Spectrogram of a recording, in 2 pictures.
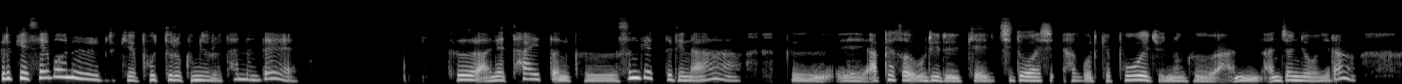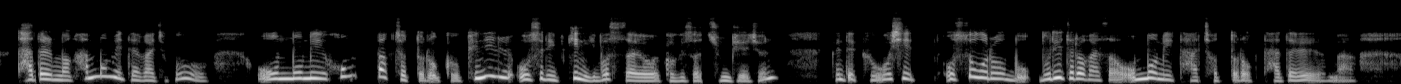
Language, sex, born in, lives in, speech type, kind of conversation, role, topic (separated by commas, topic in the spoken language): Korean, female, South Korea, South Korea, conversation, unstructured, none, 여행 중에 겪었던 가장 흥미로운 일은 무엇이었나요?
